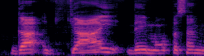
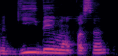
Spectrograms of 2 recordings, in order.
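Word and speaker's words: Guy de Maupassant: तो कहानी गाय दे मॉपसन, गी दे मॉपसन एक्चुअली इसका प्रोनाउंसिएशन होगा जो इसके टाइटल है।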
